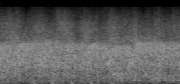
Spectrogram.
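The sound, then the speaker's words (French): Audience applause after the first question session of a talk with women scientists, a continuous, even roar of many hands clapping with no pauses. “J'aimerais qu'on s'applaudisse pour cette première session.”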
